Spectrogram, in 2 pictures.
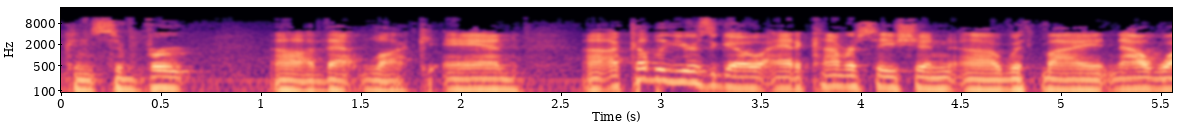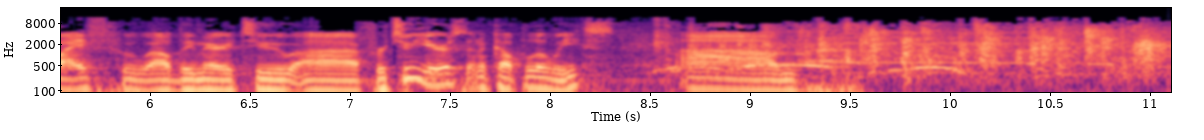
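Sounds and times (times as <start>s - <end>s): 
speech: 0.0s - 9.6s
audience clapping: 8.5s - 11.0s.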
